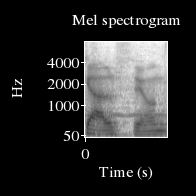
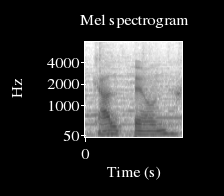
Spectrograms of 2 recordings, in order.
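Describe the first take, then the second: First: The name begins with a voiced g sound. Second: The name begins with a voiceless k sound. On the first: The speaker calls it wrong. "they don't say Galfeon" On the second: The speaker calls it right. "they say Calpeon"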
